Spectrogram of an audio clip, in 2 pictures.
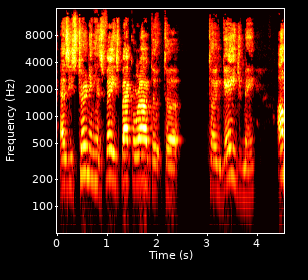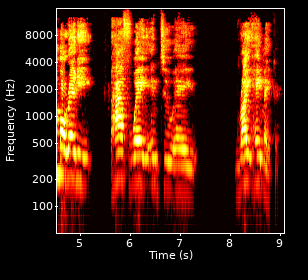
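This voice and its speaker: A man's voice: sits high, measured pace. A man hosting a talk show, ranting aggressively with lots of swearing and telling a boastful story from his school days. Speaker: show host. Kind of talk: profane comedic rant and storytelling.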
